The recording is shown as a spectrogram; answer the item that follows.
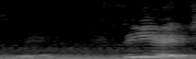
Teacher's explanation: is an affricative CH that means we've got some friction and some air going on inside of our mouth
